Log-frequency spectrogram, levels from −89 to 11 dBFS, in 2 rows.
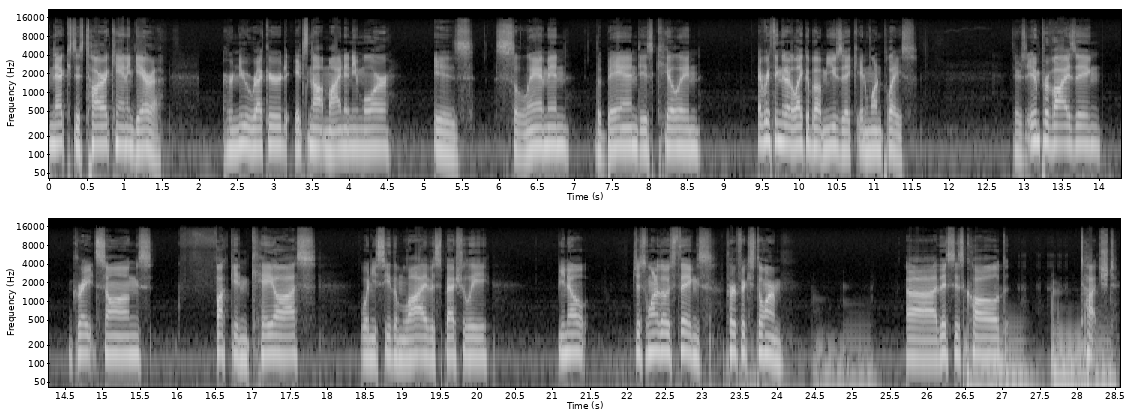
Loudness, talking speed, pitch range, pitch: -15 LUFS, 110 wpm, 115-140 Hz, 125 Hz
